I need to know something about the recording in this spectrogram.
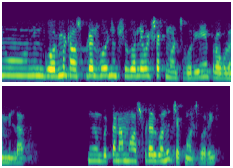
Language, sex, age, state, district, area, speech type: Kannada, male, 30-45, Karnataka, Belgaum, urban, conversation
